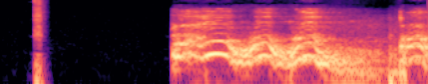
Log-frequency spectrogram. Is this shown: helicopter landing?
no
